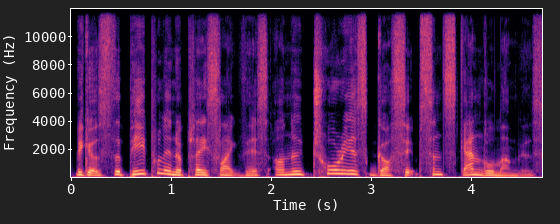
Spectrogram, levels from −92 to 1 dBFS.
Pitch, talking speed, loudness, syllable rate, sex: 175 Hz, 180 wpm, -19 LUFS, 5.2 syllables/s, male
